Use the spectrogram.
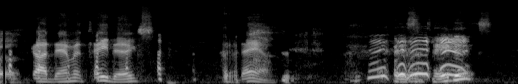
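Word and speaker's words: Taye Diggs: It was Yeah, Ty, yes, you go to Google, it's going to tell you it was Ty Diggs. Tay Very Diggs, first of all. true. God damn it. Tay Diggs.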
